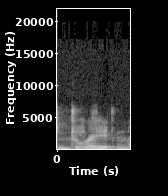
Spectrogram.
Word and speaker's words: Drayden: of I think I can't remember how to pronounce his name. Dryden. I think it's Drayden.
